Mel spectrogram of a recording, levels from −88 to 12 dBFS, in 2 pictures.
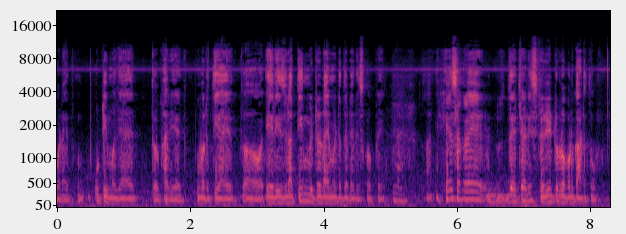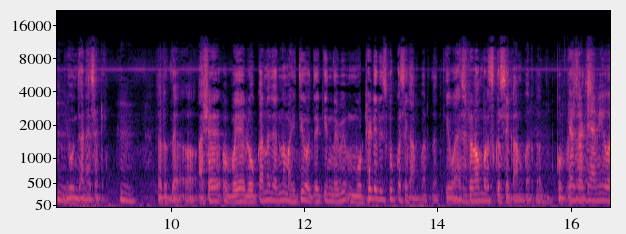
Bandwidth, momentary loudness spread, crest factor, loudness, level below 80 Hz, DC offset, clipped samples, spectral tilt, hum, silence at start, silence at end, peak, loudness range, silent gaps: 13 kHz; 15 LU; 22 dB; -27 LUFS; -54 dBFS; under 0.1%; under 0.1%; -2.5 dB/octave; none; 0 s; 0 s; -8 dBFS; 4 LU; none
